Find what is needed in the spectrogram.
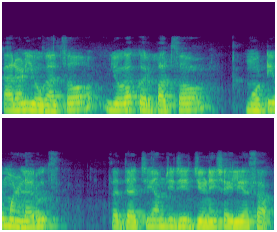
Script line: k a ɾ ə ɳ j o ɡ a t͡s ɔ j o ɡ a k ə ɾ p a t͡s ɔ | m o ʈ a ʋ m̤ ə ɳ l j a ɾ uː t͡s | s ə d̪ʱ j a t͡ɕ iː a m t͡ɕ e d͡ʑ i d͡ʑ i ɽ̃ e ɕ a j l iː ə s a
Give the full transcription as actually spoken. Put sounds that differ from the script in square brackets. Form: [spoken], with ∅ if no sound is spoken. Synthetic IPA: k a ɾ ə ɳ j o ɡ a t͡s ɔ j o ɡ a k ə ɾ p a t͡s ɔ | m o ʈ [i] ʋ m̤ ə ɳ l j a ɾ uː t͡s | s ə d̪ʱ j a t͡ɕ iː a m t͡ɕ [i] d͡ʑ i d͡ʑ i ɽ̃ e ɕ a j l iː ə s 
